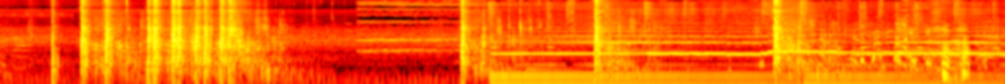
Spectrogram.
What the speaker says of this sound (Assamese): ফটকা এখিনি ফুটোৱাত মানে জুই লগাই দিছে, আৰম্ভ কৰিলে ফুটিবলৈ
